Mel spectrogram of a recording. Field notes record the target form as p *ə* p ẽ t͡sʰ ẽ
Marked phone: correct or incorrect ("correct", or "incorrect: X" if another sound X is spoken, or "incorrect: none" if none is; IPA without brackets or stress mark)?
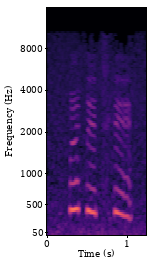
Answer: incorrect: ə̃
